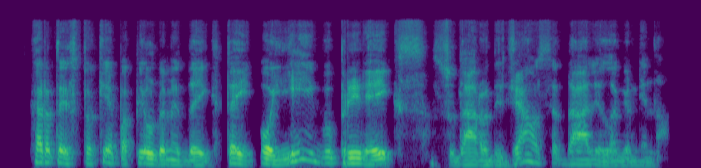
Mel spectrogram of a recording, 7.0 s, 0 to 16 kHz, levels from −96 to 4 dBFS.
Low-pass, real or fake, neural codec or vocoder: 9.9 kHz; fake; vocoder, 22.05 kHz, 80 mel bands, WaveNeXt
